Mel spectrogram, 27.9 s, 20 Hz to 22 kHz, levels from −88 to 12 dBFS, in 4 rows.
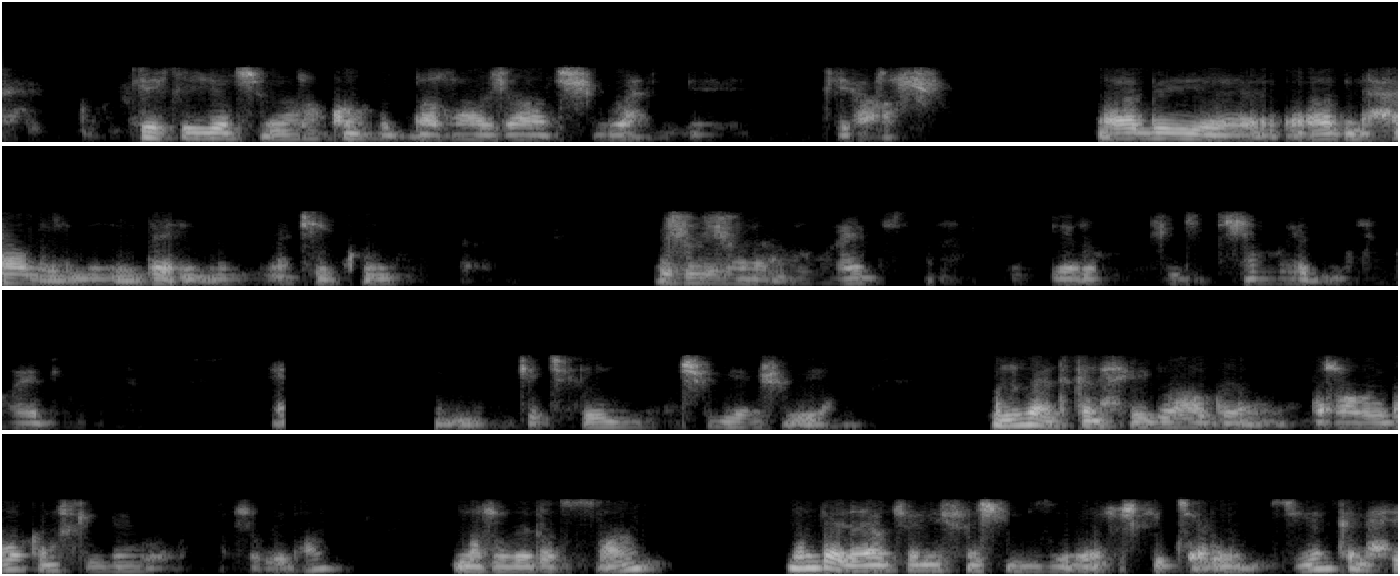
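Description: G.729 codec damage runs through this whole speech clip. The speech is rebuilt from a vocal tract filter, pitch prediction and a few pulses per frame, which fits an 8 kbit/s G.729A stream. Nothing passes above about 3.8 kHz, and the voice sounds plainly rough and synthetic. An audio dropout to silence runs from 15.37 to 16.12 s, just before "كيتعلم شويه بشويه". For about 0.76 s the sound falls to silence with no room tone, and whatever was said there is lost. The likely cause is a brief loss of input, with silence written in its place.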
